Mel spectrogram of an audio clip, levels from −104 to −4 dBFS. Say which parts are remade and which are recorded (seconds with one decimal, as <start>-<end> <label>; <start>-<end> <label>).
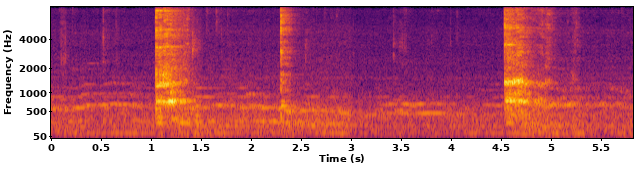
0.0-4.7 recorded; 4.7-5.8 remade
